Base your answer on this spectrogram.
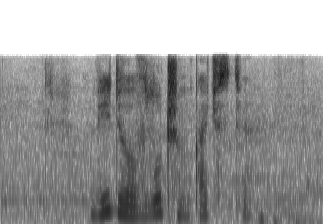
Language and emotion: Russian, neutral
